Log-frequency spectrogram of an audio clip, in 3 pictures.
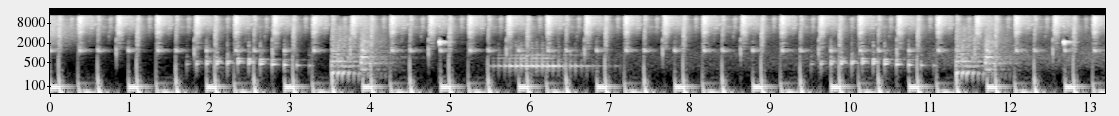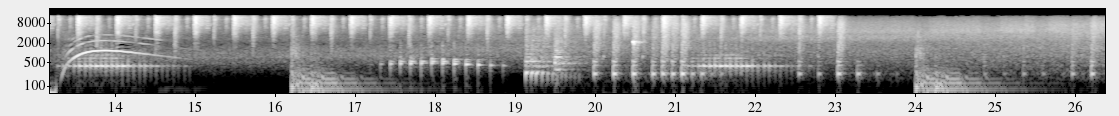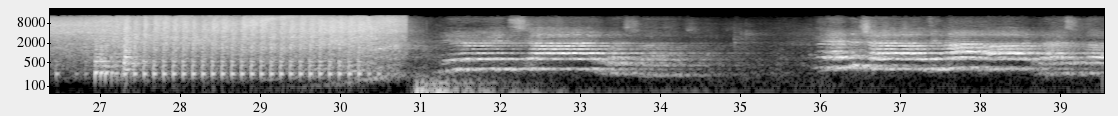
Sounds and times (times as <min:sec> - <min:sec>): White noise: 0:05.5 - 0:31.1.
